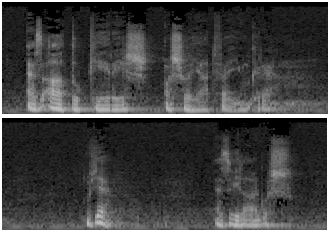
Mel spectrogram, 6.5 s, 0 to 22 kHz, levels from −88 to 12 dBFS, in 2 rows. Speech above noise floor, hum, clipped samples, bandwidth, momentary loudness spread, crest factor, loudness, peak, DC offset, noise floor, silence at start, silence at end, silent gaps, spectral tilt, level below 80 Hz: 23 dB; none; under 0.1%; 19 kHz; 21 LU; 22 dB; -25 LUFS; -4 dBFS; under 0.1%; -48 dBFS; 0.05 s; 0.1 s; none; -5 dB/octave; -54 dBFS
